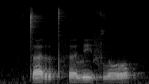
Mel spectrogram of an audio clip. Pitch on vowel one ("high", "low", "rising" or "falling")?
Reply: rising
